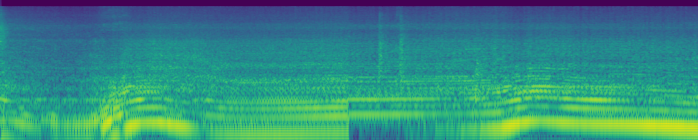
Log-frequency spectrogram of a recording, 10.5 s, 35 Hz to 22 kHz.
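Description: A 1991 Mazda Miata's four-cylinder engine idling through a Racing Beat exhaust, with the revs rising and falling twice, about two seconds in and again near eight seconds.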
